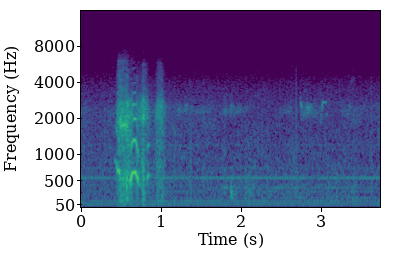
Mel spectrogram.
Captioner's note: sobs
